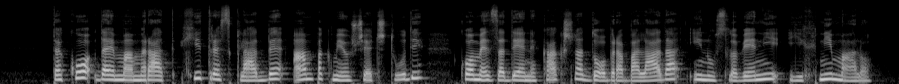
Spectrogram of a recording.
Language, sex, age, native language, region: Slovenian, female, 30-49, Slovenian, Gorica region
